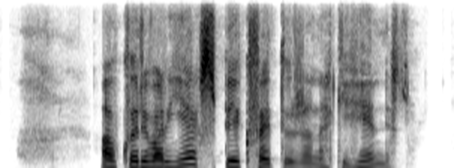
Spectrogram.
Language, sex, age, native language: Icelandic, female, 50-59, Icelandic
